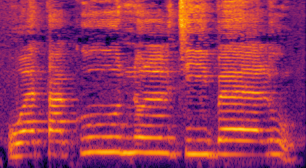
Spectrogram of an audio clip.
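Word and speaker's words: وَتَكُونُ الْجِبَالُ: Wataku, kunya tadi pangkal lidahnya tidak perlu menyentuh langit-langit ya, tipis ya. Wataku, kunya panjangnya 2 harokat, nul pendek nulnya, jiba banyak panjangnya 2 ya, lalu lu watakunul jibalu.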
